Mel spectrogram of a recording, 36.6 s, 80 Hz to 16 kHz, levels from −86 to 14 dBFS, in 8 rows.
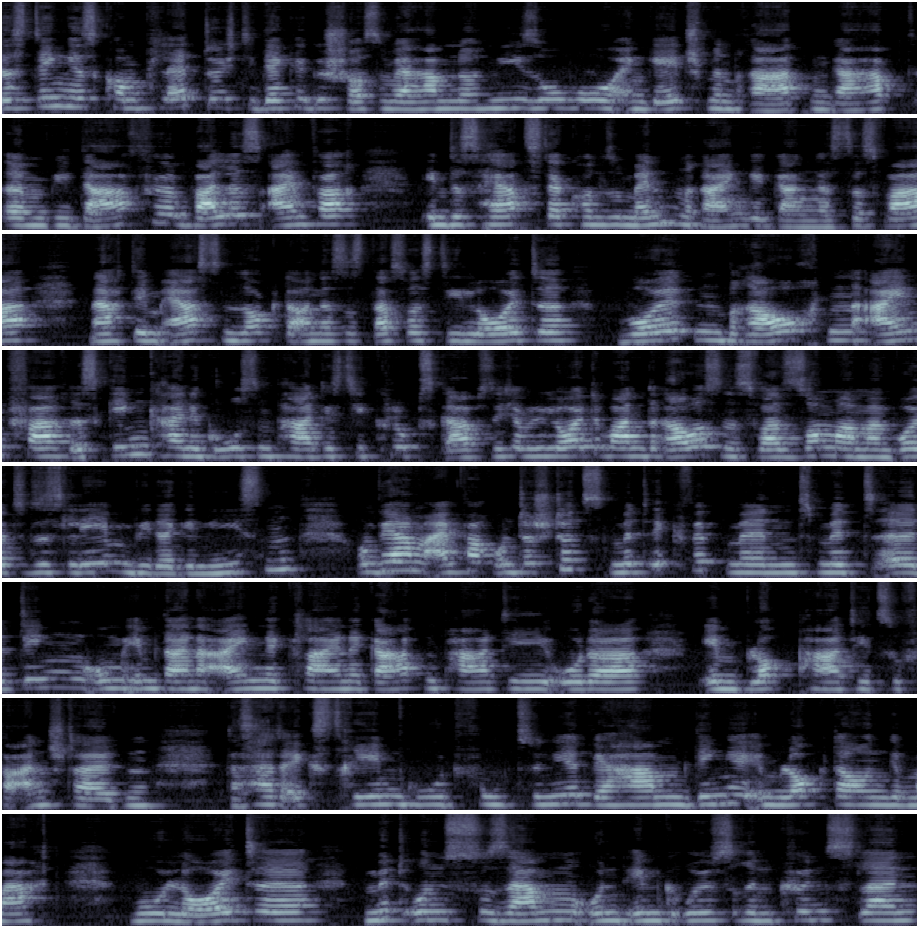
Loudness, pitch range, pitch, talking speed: -24 LUFS, 205-230 Hz, 220 Hz, 180 wpm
